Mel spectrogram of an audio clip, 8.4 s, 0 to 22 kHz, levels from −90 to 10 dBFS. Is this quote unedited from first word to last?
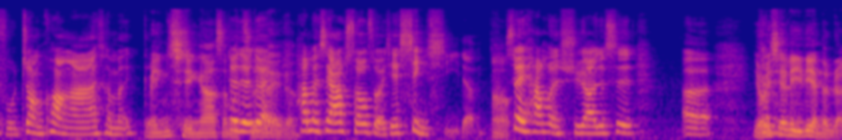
yes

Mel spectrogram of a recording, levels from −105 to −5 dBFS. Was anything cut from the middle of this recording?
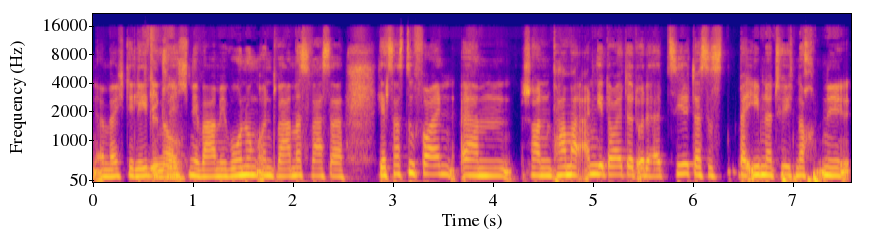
no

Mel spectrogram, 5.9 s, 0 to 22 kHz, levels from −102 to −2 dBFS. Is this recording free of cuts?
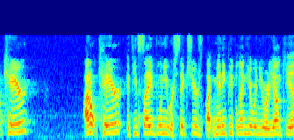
no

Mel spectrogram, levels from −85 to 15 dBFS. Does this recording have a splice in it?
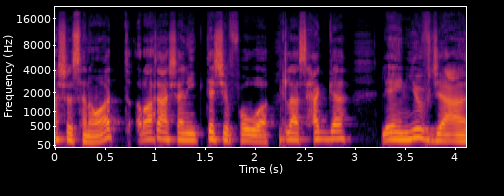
yes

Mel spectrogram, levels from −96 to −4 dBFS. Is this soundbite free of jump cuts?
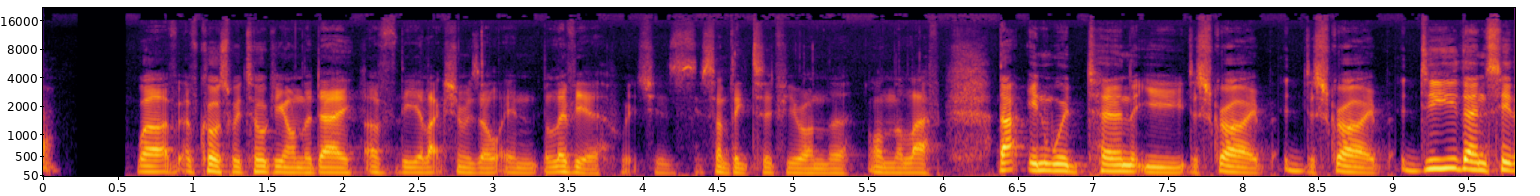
no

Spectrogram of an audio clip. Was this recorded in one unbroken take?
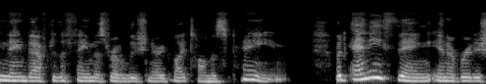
no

